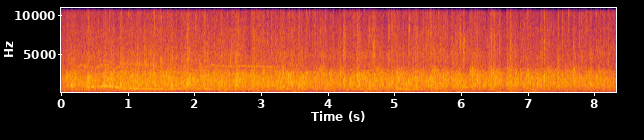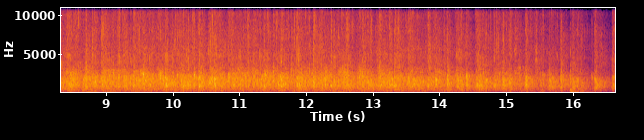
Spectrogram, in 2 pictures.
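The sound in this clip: Audience applause welcoming a speaker: dense, steady clapping from a crowd that holds at full strength for around sixteen seconds and only begins to thin slightly at the very end.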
